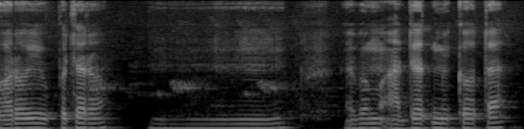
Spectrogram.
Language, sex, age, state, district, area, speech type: Odia, male, 18-30, Odisha, Ganjam, urban, spontaneous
